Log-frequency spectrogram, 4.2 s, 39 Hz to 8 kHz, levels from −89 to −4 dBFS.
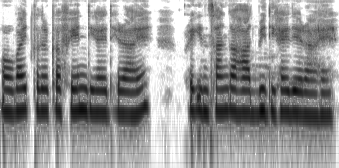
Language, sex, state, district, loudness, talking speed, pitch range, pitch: Hindi, female, Arunachal Pradesh, Papum Pare, -16 LUFS, 255 wpm, 225-240 Hz, 235 Hz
